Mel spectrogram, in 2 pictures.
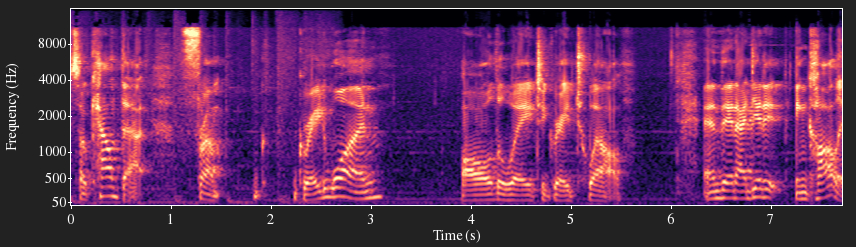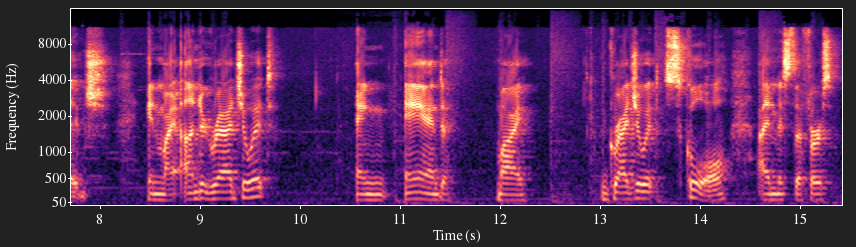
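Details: Real stuttering in an adult male host who has stuttered since childhood, when it led him to miss the first days of school.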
